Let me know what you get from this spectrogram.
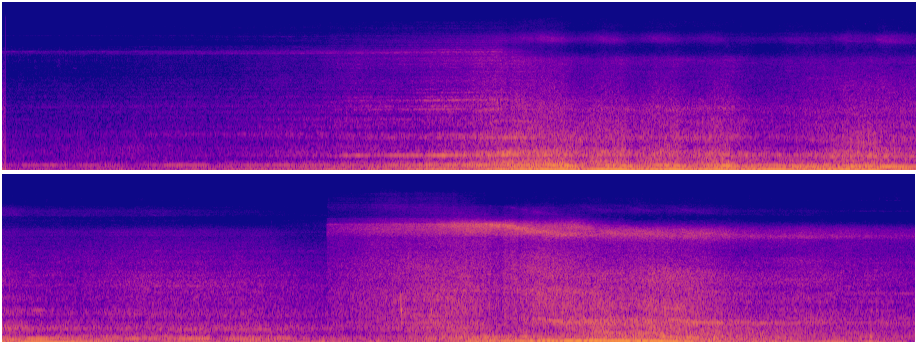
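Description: Train passing at speed on the main line. It builds over several seconds, is loudest twice, and a high whine comes in sharply about two-thirds of the way through.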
